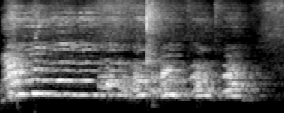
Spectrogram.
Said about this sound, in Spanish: Lo siento. Espero que no hayamos dejado a nadie sordo. Mi perra es muy efusiva, como veis.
